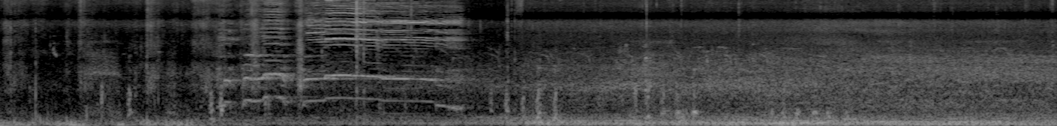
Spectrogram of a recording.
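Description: A rooster crowing once: a long call of about two seconds, starting about two and a half seconds in and ending on a falling note, over a low rumbling noise.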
